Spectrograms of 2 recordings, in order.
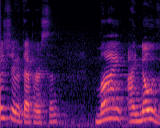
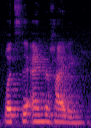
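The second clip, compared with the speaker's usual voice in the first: ordinary talk, nothing marked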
